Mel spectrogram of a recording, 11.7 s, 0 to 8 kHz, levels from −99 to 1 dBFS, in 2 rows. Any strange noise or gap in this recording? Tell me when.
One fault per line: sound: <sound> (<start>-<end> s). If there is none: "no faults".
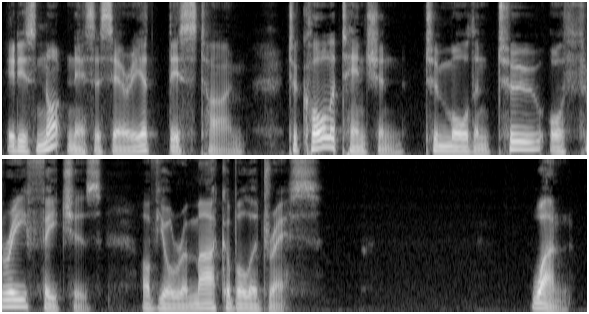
no faults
